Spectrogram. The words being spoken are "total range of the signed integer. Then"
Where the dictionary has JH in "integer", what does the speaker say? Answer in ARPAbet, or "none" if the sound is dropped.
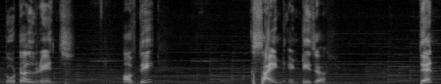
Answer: JH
